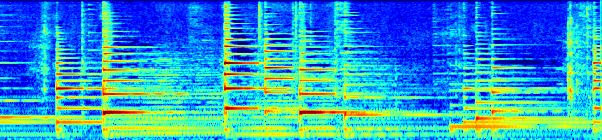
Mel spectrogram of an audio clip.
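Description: Background music: an acoustic guitar plucking a slow melody, each note struck and left to ring out.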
